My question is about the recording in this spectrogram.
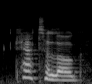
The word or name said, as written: catalogue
